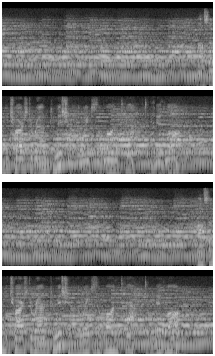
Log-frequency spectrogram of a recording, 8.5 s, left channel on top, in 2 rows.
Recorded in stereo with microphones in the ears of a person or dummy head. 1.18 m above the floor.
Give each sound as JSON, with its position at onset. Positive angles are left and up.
{"t": 3.9, "sound": "a man speaking", "side_deg": -50, "distance_m": 8.5}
